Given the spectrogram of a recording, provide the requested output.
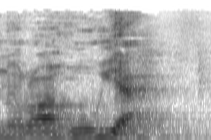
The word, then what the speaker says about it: Rahawayh: And some of the ulama, they pronounce his name Ishaq ibn Rahuyah. And this pronunciation differs, based on the different ulama. Some of them say that, you pronounce it Ishaq ibn Rahuyah and not Rahaway, because of the fact that the word way is said to be a name from amongst the names of shaitan.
